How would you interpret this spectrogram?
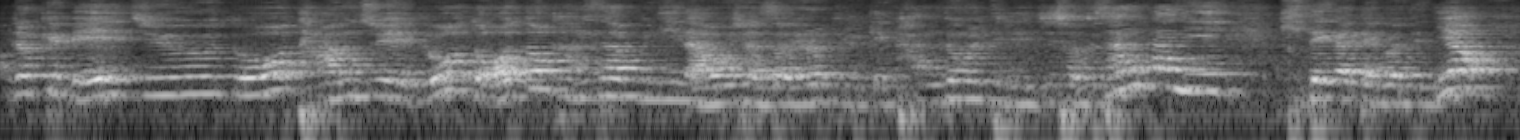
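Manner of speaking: normal talking voice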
